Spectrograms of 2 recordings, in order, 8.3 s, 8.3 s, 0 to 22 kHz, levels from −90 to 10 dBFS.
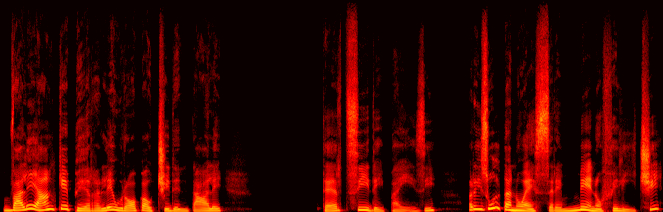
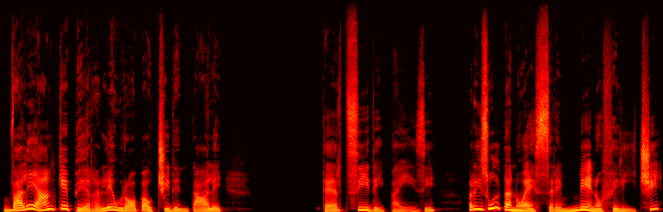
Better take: neither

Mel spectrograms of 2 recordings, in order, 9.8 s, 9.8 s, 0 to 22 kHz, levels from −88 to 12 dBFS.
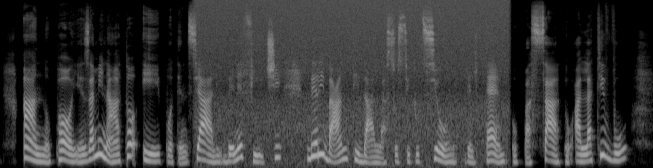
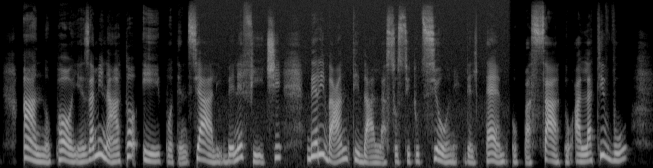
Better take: second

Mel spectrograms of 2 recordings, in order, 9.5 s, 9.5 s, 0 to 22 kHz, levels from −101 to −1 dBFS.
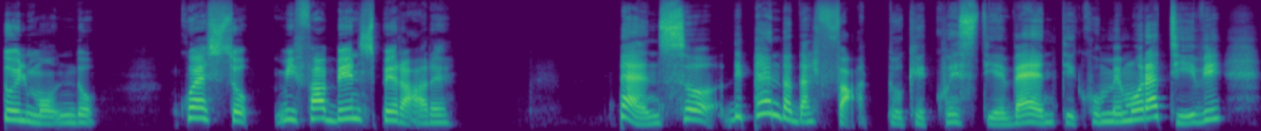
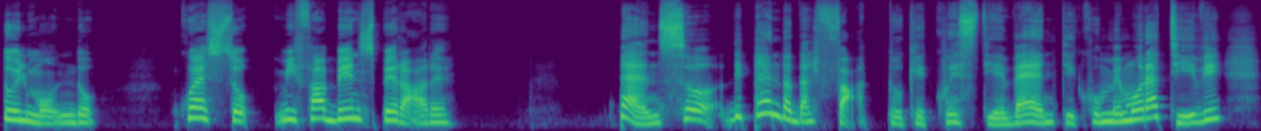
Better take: second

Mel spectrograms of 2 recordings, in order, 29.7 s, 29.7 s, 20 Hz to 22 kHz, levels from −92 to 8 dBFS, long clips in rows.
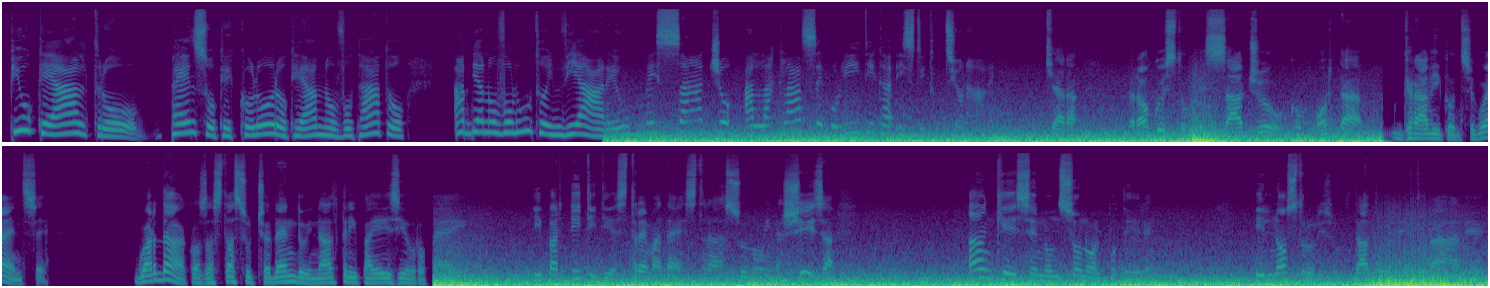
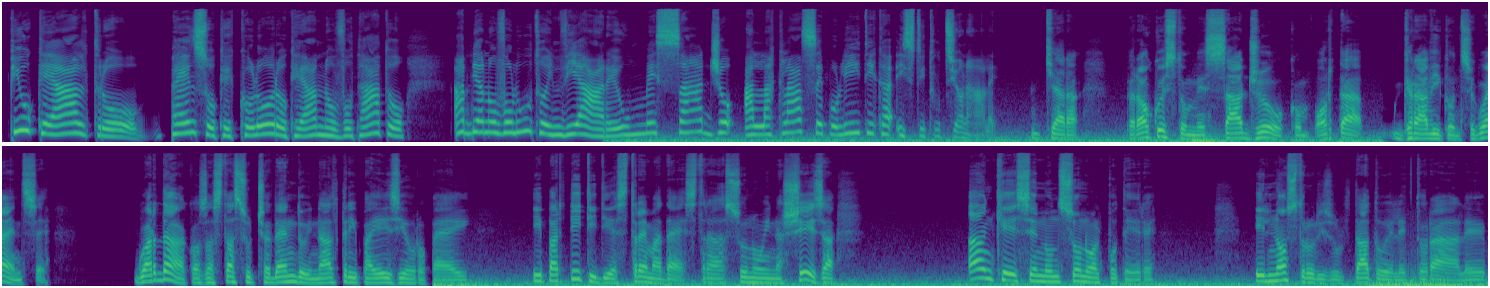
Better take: second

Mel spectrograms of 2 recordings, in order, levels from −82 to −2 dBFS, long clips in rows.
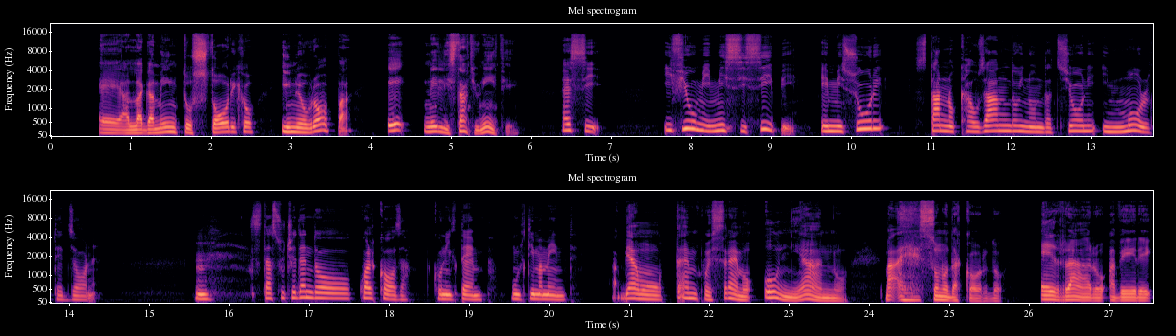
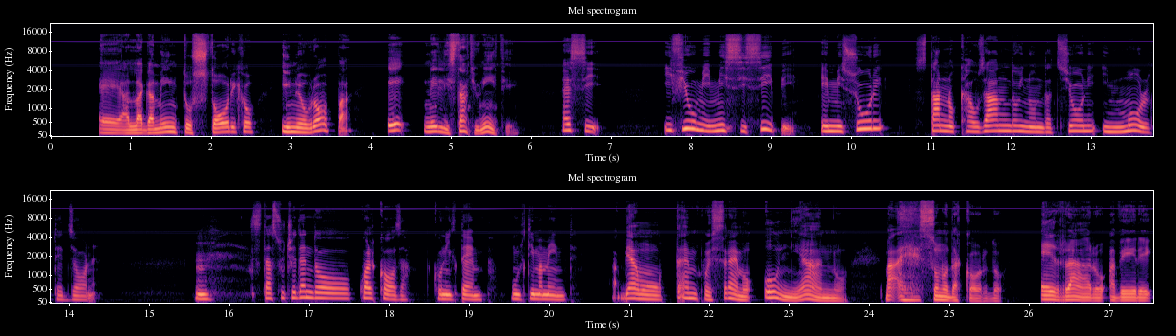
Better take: first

